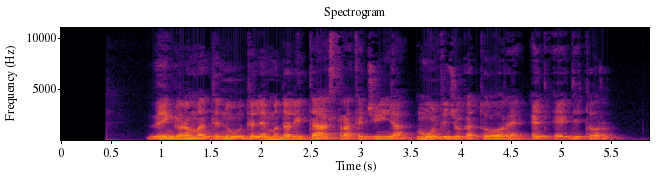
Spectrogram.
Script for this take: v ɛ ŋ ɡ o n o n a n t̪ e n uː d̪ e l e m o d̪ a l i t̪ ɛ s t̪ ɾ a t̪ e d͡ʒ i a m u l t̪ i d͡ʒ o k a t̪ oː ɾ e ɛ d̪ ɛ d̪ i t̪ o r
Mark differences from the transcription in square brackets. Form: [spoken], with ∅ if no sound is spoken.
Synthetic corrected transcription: v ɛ ŋ ɡ o n o [m] a n t̪ e n uː [t̪] e l e m o d̪ a l i t̪ [a] s t̪ ɾ a t̪ e d͡ʒ [iː] a m u l t̪ i d͡ʒ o k a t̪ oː ɾ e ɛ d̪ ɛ d̪ i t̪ o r

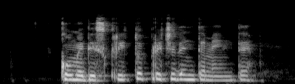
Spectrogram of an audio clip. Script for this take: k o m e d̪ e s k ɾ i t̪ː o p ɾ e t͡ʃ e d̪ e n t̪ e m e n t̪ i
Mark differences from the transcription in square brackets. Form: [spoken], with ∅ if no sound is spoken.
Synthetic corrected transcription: k o m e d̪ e s k ɾ i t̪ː o p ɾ e t͡ʃ e d̪ e n t̪ e m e n t̪ [e]

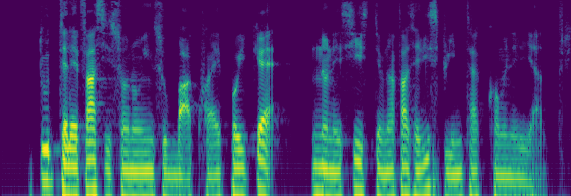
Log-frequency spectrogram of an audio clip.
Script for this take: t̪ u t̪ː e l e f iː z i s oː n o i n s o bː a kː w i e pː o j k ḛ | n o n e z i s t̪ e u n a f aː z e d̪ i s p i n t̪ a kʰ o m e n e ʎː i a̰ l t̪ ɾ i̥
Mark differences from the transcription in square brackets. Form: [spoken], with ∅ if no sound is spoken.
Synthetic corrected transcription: t̪ u t̪ː e l e f [aː] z i s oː n o i n s [u] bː a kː w [a] e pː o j k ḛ | n o n e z i s t̪ e u n a f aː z e d̪ i s p i n t̪ a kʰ o m e n e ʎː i a̰ l t̪ ɾ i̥

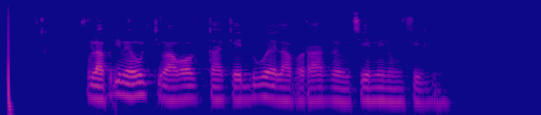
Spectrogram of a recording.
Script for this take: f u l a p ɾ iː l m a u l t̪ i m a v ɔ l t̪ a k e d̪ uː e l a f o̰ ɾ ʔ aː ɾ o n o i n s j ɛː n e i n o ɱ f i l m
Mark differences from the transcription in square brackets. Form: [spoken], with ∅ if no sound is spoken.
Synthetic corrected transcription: f u l a p ɾ iː [∅] m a u l t̪ i m a v ɔ l t̪ a k e d̪ uː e l a [v] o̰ ɾ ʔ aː ɾ o n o i n s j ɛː [m] e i n [u] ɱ f i l m

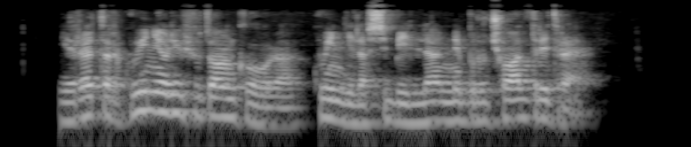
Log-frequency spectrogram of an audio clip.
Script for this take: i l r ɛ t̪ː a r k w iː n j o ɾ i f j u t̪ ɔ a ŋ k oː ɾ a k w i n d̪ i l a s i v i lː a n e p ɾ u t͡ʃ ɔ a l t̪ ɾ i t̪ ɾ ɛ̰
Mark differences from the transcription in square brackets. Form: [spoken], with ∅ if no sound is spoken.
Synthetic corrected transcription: i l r ɛ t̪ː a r k w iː n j o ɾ i f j u t̪ ɔ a ŋ k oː ɾ a k w i n d̪ i l a s i [b] i lː a n e [b] ɾ u t͡ʃ ɔ a l t̪ ɾ i t̪ ɾ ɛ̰

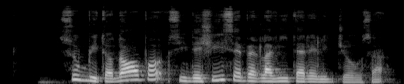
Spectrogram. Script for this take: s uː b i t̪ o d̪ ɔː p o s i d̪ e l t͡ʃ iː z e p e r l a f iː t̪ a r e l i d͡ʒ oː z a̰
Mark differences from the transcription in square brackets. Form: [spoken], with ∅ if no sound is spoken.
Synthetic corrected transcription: s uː b i t̪ o d̪ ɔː p o s i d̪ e [∅] t͡ʃ iː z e p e r l a [v] iː t̪ a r e l i d͡ʒ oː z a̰

